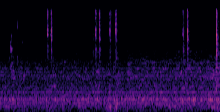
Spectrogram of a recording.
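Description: Near silence broken by a few faint computer mouse clicks, scattered singly and in pairs.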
